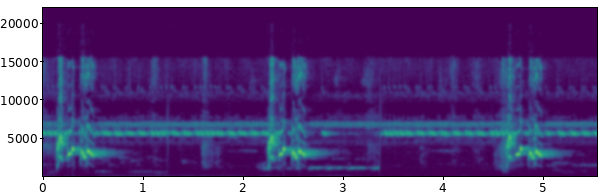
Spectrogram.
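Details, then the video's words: Sooty-headed bulbul in loud song, used to tutor other birds: three brisk phrases, each a sharp note sliding into a brief liquid warble, about two and a half seconds apart, plus a short low whistle and a constant high whine. "Suara burung Kutilang Gacor || Nyaring dan keras cocok untuk masteran"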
